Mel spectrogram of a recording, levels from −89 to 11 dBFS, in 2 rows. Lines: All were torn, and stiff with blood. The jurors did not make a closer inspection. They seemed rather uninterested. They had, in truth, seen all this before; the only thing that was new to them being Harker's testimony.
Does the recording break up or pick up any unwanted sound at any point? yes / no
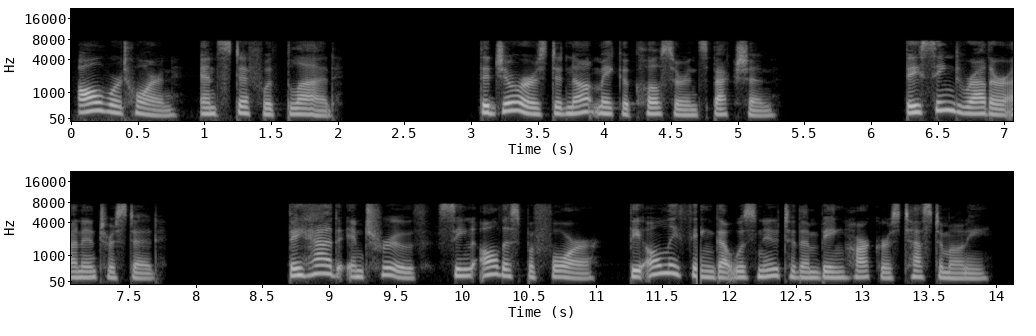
yes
